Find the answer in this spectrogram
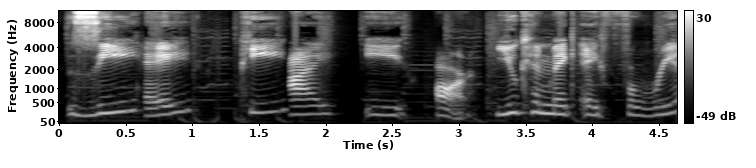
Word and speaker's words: Zapier: I know how to spell it. I don't know exactly how to say it. It's Zapier.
